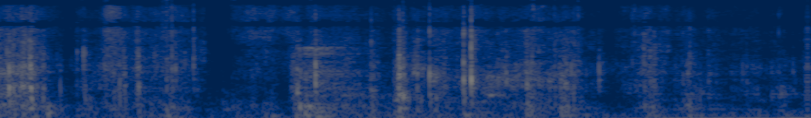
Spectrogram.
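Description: Acrylic nail brushes and their cardboard box being handled, with scattered light clicks and soft rustling.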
